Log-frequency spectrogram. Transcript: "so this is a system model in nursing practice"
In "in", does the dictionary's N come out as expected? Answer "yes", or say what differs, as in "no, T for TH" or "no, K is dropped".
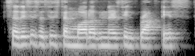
no, L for N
